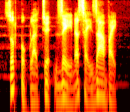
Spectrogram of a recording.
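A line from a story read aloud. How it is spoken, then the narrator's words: Grim muttering to himself. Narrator (Vietnamese): Thường Kiệt tướng quân xây sầm mặt mày, ngài tự lẩm bẩm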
